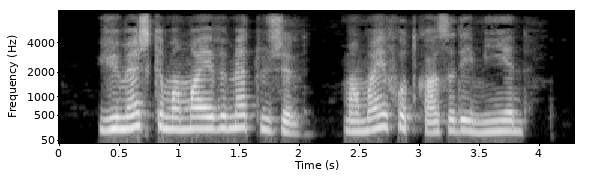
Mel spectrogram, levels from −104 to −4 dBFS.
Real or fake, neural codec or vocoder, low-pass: real; none; 7.2 kHz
